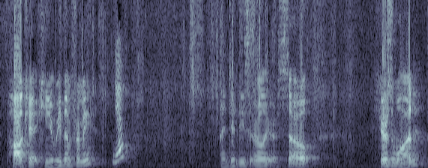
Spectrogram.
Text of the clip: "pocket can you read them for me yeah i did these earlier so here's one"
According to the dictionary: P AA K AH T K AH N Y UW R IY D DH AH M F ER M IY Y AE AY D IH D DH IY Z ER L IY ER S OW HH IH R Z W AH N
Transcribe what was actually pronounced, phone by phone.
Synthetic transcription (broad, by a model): P AA K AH T K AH N Y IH R IY D DH AH M F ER M IY Y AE AY D IH D DH IY Z ER L IY ER S OW HH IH R Z W AH N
